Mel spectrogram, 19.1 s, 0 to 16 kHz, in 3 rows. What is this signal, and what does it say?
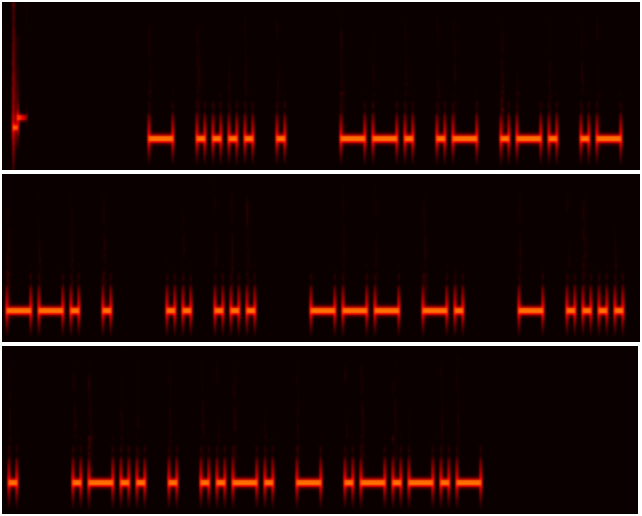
Morse code, heard as a keyed tone, about 15 wpm, 700 Hz. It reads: THE GARAGE IS ON THE LEFT.
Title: Sentences from Top 1600 Words 15wpm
